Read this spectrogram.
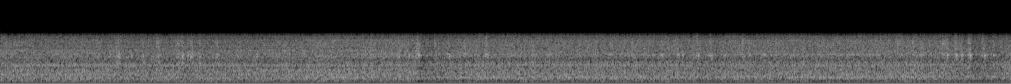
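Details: BMW E36 318is, M44B19 petrol engine at cold start: rough metallic clatter through a steady idle hum, rpm cycling between 1000 and 1500; owner doesn't know the cause.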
